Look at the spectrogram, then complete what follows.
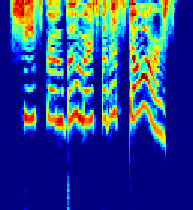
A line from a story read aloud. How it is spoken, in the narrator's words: the woman shouted, her voice losing some of its lyricism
